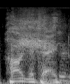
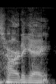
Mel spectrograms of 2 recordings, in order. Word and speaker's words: Hargitay: I hope you didn't pronounce her name that way. – Is it Hargitay? – Hargitay. – Oh, no wonder. – Don't call her Hargitay. Not going to get you in the door.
